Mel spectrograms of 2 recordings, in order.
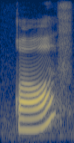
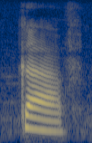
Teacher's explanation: جو نقطوں والا ہے وہ موٹا پڑھا جاتا ہے، پر پڑھا جاتا ہے، اور دوسرا جو کاف ہے وہ باریک پڑھا جاتا ہے. ٹھیک ہے، قاف، کاف.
